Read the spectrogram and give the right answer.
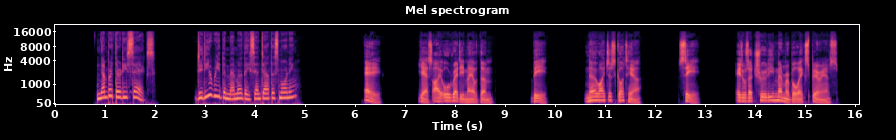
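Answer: B: No, I just got here.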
